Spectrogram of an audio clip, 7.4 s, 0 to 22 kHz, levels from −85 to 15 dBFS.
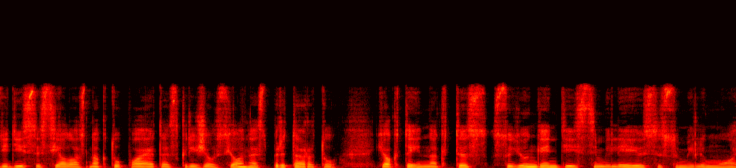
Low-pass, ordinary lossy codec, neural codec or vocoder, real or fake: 10.8 kHz; MP3, 96 kbps; none; real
